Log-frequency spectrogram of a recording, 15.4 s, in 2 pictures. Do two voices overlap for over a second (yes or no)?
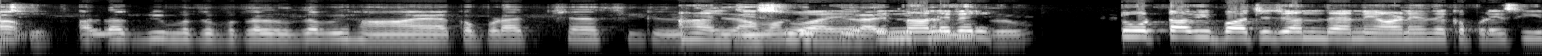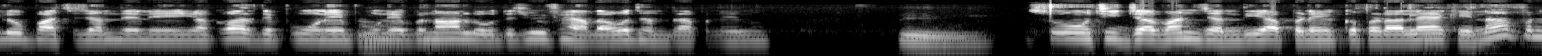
yes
